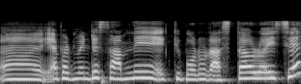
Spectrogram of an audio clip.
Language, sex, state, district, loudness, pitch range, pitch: Bengali, female, Jharkhand, Jamtara, -12 LUFS, 235-280 Hz, 265 Hz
